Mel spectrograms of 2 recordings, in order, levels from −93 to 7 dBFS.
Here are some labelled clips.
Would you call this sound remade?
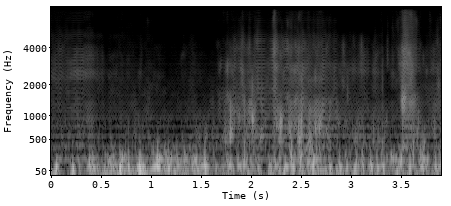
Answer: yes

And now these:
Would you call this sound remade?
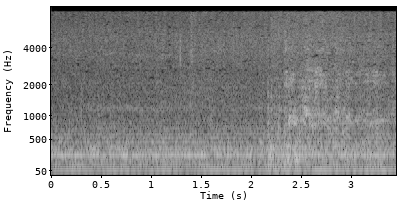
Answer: no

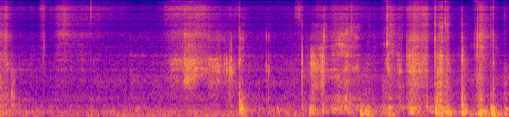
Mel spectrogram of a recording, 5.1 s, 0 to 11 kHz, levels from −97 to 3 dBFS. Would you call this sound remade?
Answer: yes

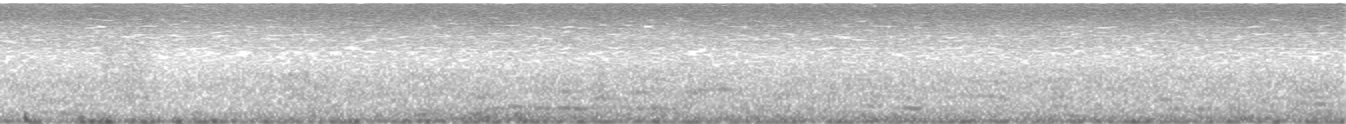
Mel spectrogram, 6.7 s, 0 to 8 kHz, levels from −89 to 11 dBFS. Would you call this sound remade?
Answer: no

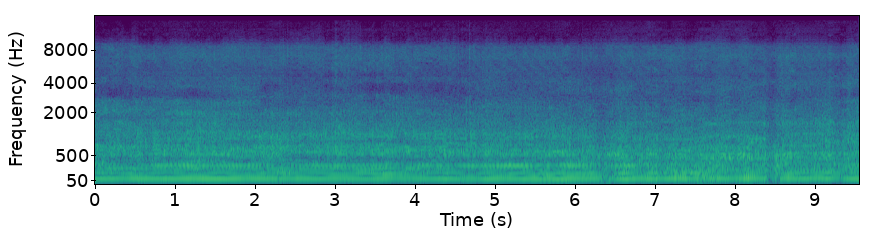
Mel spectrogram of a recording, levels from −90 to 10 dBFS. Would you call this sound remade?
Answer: yes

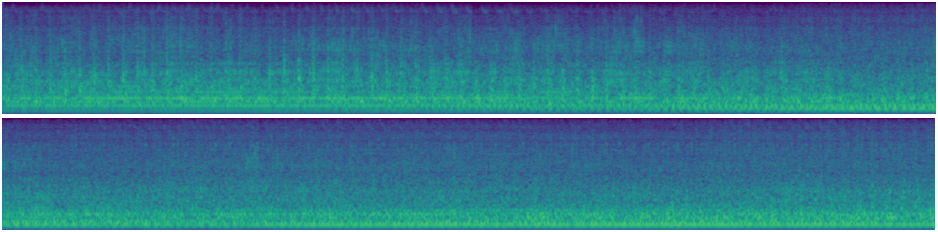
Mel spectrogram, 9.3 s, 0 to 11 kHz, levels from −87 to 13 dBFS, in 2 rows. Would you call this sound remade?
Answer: no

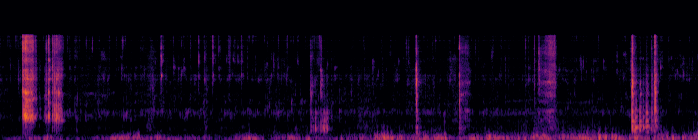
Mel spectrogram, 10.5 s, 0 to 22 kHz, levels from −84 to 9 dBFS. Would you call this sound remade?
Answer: yes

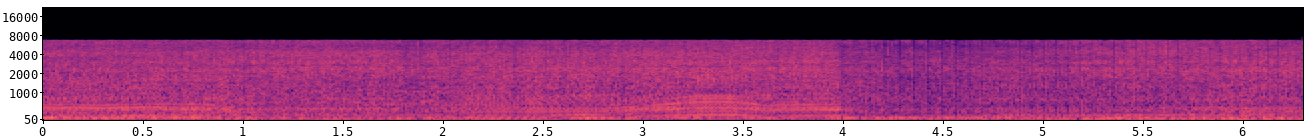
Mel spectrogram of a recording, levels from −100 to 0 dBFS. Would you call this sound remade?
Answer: no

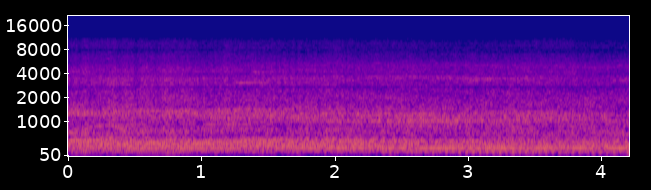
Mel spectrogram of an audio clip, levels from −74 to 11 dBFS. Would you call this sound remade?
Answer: no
